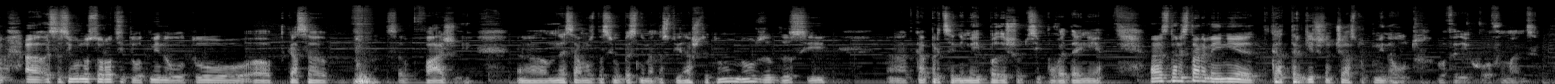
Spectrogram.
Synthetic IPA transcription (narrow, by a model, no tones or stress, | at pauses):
məsəsiɡʊɾnosɾɔt̪sit̪ɛot̪minəlˠot̪ot̪ɐ̥kasə | səvaʒniənɛsamʊzɐd̪ɐsiobɛsnimɛnɐst̪ojaʃt̪ɛt̪onozɐd̪ɐsi | ət̪ɐ̥kapɾɛt̪sɛnimɛibɤd̪ɛʃt̪ɛt̪o̥sipovɛd̪ɛniɛzɐd̪ɐnɛst̪anɛmɛiniɛt̪ɐ̥kat̪ɾɐɡ̟it͡ʃnət͡ʃast̪ot̪minəlˠot̪o̥vɐfɛd̪inxubəfmomɛnt̪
